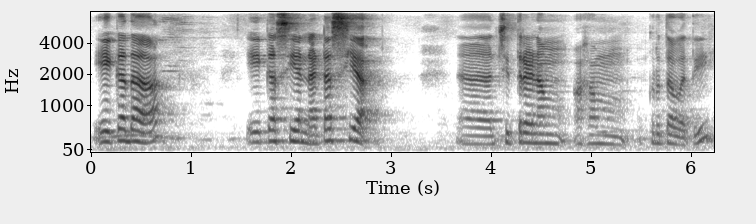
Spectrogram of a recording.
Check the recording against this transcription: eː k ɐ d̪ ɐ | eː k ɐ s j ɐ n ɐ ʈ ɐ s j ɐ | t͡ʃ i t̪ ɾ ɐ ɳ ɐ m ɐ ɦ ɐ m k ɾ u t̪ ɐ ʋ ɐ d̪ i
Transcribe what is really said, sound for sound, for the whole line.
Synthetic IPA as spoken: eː k ɐ d̪ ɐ | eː k ɐ s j ɐ n ɐ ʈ ɐ s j ɐ | t͡ʃ i t̪ ɾ ɐ ɳ ɐ m ɐ ɦ ɐ m k ɾ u t̪ ɐ ʋ ɐ t̪ i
